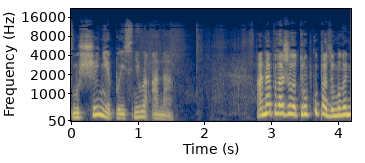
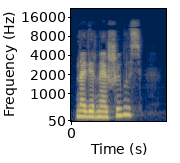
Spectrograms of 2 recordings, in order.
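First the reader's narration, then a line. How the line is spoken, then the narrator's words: Plain. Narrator (Russian): сказала миссис Бентри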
